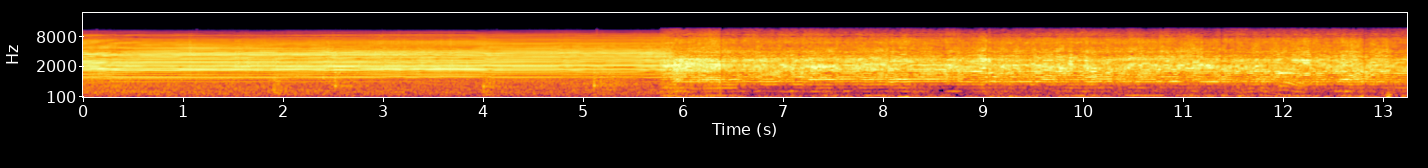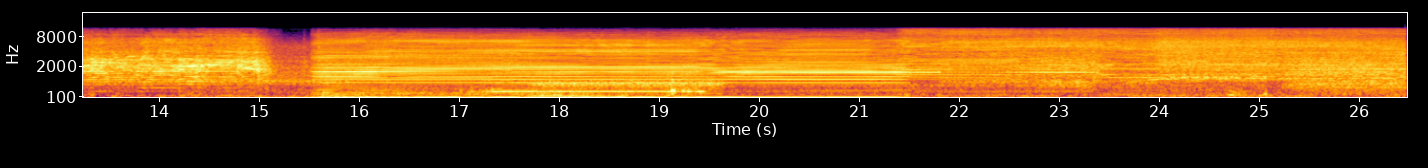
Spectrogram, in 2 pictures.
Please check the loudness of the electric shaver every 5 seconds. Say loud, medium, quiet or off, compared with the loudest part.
loud, loud, loud, medium, medium, medium.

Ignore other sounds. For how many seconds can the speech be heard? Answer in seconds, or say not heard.
not heard.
